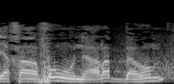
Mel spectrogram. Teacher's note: يخافون ربهم وقعت بعد حرف ساكن فامتنع إدغامها في هذه الراء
